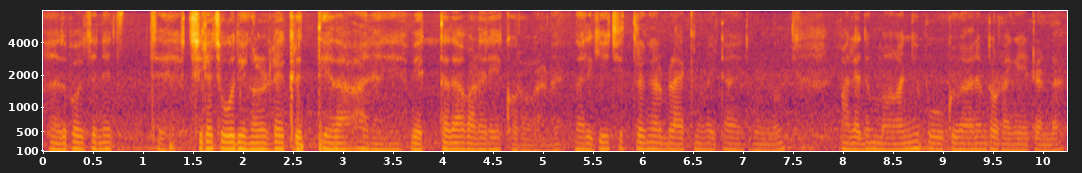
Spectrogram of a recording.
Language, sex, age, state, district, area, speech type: Malayalam, male, 18-30, Kerala, Palakkad, rural, spontaneous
